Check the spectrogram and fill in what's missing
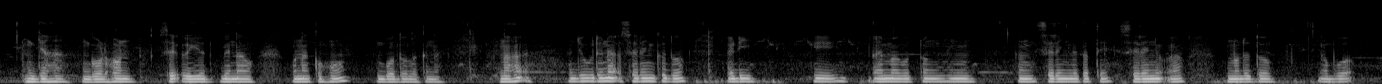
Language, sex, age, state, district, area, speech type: Santali, male, 18-30, West Bengal, Jhargram, rural, spontaneous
